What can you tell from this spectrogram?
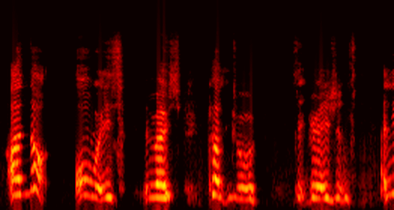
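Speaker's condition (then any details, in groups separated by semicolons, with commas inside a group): Spastic quadriplegic cerebral palsy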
